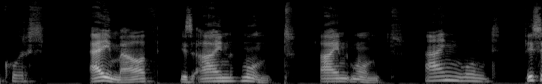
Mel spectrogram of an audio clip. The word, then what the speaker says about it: Mund: But the D being on the end of the syllable is being pronounced hard.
